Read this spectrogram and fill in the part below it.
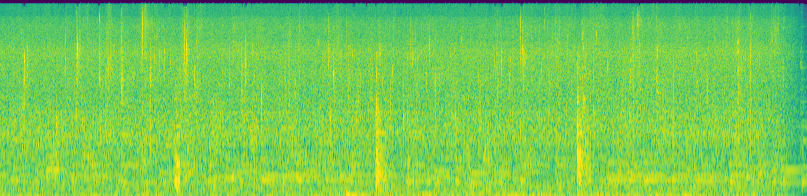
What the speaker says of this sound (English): now we're gonna go ahead and put into our skillet, so that way we're gonna cook them into crispy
